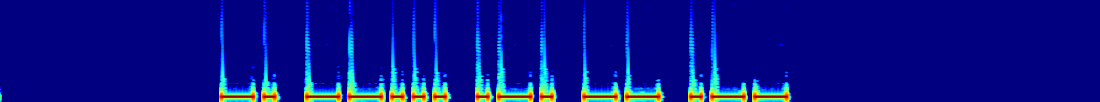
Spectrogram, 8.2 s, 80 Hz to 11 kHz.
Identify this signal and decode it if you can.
Morse code, heard as a keyed tone, about 15 wpm, 700 Hz. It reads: N7RMW
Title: USA Call Signs - 5 Characters - Repeated 3x - 15wpm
